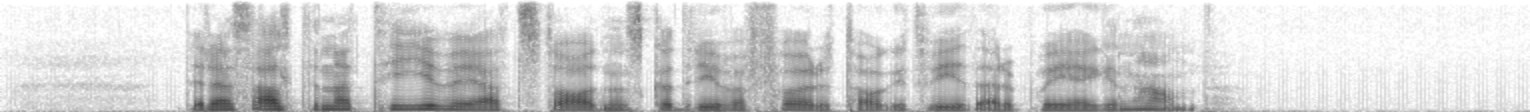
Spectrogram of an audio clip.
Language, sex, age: Swedish, female, 26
